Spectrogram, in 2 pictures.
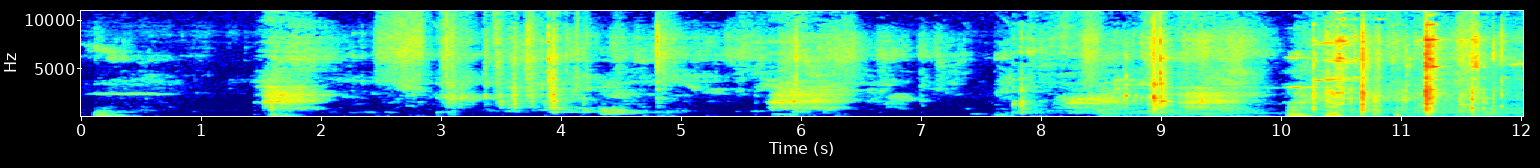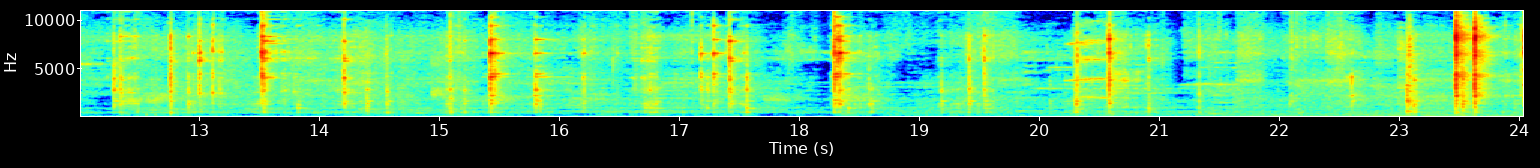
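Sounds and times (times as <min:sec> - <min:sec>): metal tools clinking and tapping: 0:08.6 - 0:09.4, 0:10.2 - 0:24.0.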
